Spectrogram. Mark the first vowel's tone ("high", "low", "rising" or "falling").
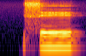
high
